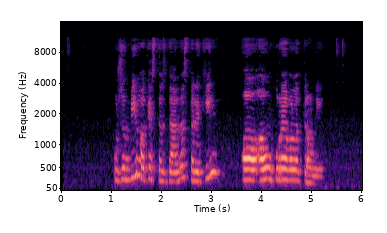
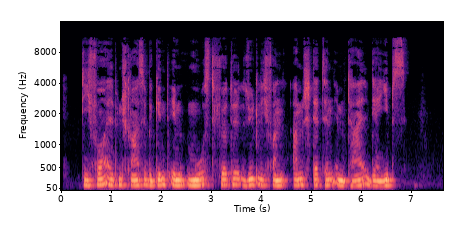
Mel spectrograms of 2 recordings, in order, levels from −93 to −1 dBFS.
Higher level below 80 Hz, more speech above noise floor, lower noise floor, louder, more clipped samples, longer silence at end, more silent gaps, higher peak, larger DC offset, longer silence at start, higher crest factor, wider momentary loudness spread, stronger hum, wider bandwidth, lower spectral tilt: second, -72 dBFS vs -56 dBFS; first, 46 dB vs 42 dB; first, -69 dBFS vs -64 dBFS; about the same, -24 LUFS vs -23 LUFS; neither; about the same, 0.8 s vs 0.8 s; neither; about the same, -8 dBFS vs -8 dBFS; neither; first, 1.05 s vs 0.45 s; about the same, 18 dB vs 14 dB; first, 18 LU vs 7 LU; neither; about the same, 11.5 kHz vs 11.5 kHz; about the same, -5.5 dB/octave vs -6 dB/octave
